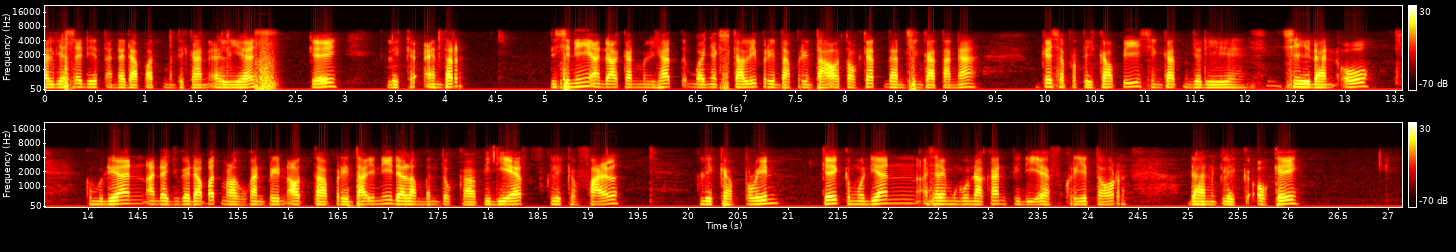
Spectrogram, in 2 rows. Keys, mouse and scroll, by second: 1.0-2.6 typing, 3.9 space, 6.1 click, 19.0 click.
